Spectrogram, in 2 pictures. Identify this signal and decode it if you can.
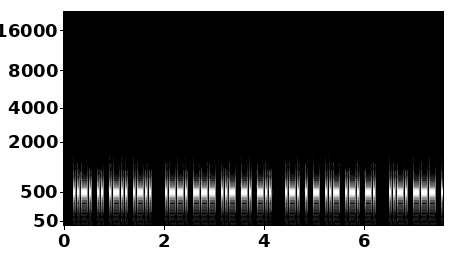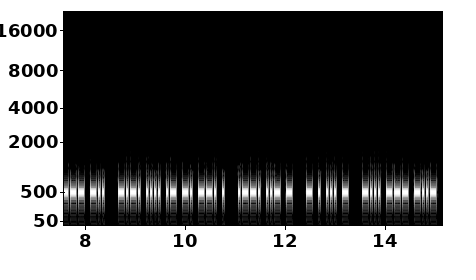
Morse code, heard as a keyed tone, about 30 wpm, 500 Hz. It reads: FILL POUND RETURN FOOD CHANGE PUT TEST BOX
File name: 632 Words 30WPM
